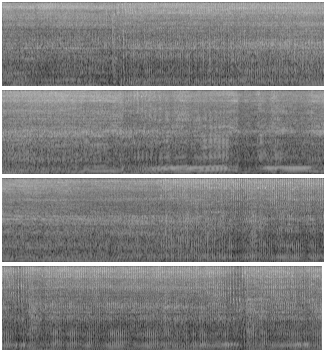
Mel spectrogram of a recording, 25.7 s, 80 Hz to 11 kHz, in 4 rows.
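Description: A Bear Tracker 250 ATV engine with a converted PZ30 carburetor idles loud and close, a steady rough mechanical chug with a rising and falling rev in the middle, no talk.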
